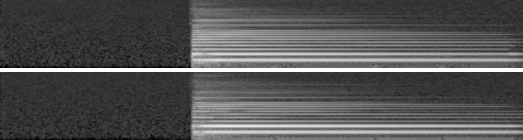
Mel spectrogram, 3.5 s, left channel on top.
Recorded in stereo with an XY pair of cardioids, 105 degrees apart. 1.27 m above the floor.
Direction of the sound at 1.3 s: 55° left.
